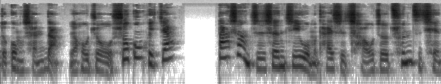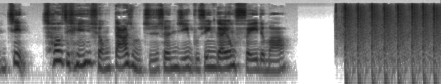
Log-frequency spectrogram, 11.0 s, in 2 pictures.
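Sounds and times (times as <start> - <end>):
speech: 0.0 - 9.8
gunfire: 9.7 - 11.0.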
